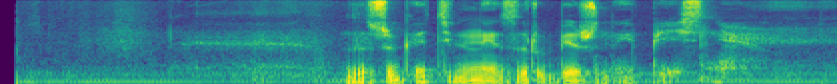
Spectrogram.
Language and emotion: Russian, neutral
